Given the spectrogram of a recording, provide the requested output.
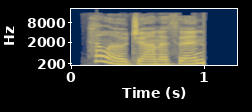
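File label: hello, female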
